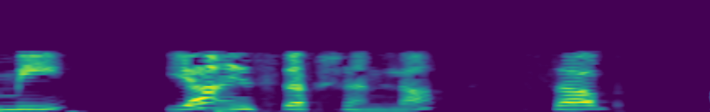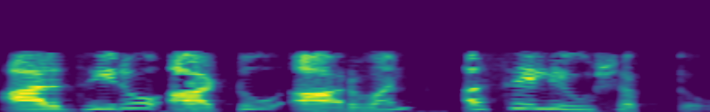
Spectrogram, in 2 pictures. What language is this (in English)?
Marathi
